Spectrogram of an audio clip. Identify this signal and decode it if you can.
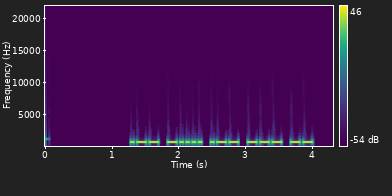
Morse code, heard as a keyed tone, about 26 wpm, 700 Hz. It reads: W6WOM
